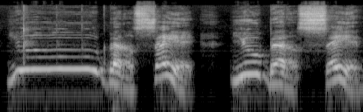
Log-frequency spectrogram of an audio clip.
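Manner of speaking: YOU held long and high; slow, high-swooping approval; emphatic hype. Real, not acted. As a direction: cheer them on with a soaring, stretched YOU. Hyping up a listener's comment.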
